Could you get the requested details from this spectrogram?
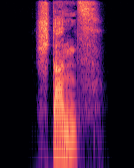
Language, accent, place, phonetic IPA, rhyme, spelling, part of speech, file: German, Germany, Berlin, [ʃtant͡s], -ant͡s, Stands, noun, De-Stands.ogg
- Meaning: genitive singular of Stand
